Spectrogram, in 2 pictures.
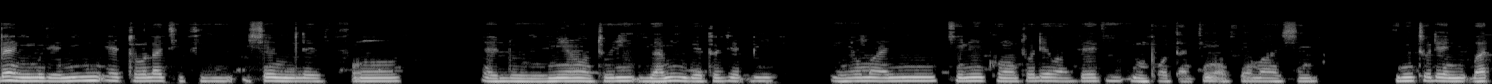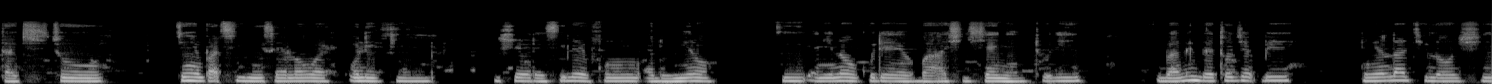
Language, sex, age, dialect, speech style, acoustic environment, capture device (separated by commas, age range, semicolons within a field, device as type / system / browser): Yoruba, male, 25-34, Nigeria - Kano, relaxed, silence, mobile / Android / Chrome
